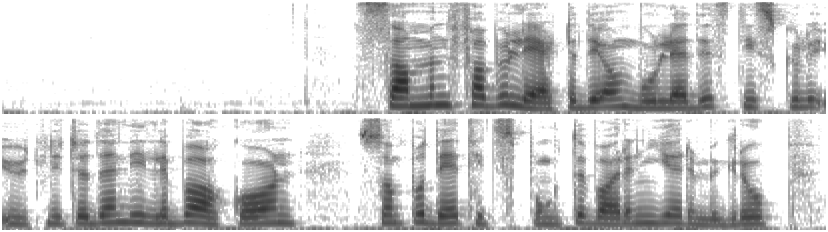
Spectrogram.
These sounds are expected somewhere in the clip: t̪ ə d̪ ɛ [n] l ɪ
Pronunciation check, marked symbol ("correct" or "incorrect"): correct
